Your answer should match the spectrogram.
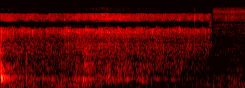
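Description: Vegetables for paella sizzle steadily in a hot pan, a close, continuous frying hiss that stays even throughout.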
